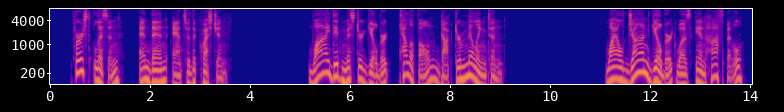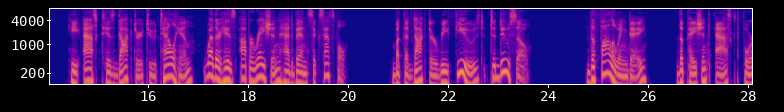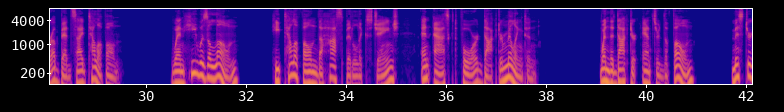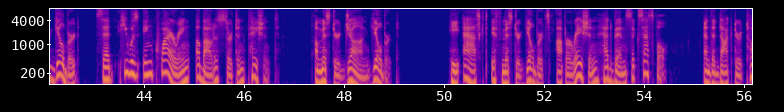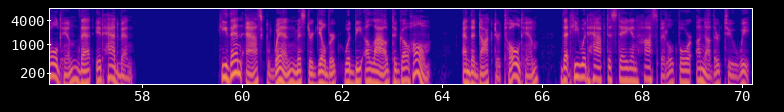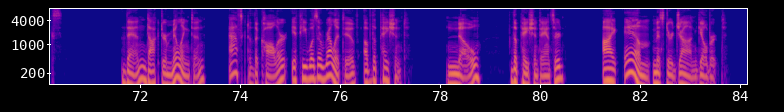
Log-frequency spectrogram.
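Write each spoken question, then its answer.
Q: Why did Mr. Gilbert telephone Dr. Millington?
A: To find out whether his operation had been successful, since the doctor had refused to tell him.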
